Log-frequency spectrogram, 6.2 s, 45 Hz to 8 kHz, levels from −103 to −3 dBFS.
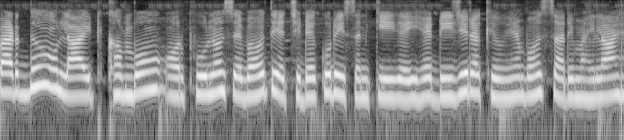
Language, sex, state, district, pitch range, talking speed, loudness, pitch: Hindi, female, Uttar Pradesh, Budaun, 220-255 Hz, 210 wpm, -16 LUFS, 230 Hz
